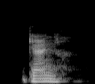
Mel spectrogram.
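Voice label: "gang", British English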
